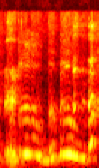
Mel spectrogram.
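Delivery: high-pitched video-game noises; Doctor Mario. Retold or imitated. Prophet turned game character firing away, playful noises. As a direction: imitate bouncy game sound effects. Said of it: "he turns into Doctor Mario".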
